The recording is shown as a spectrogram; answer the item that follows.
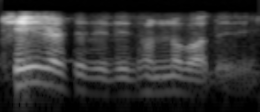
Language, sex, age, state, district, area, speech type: Bengali, male, 18-30, West Bengal, Uttar Dinajpur, rural, conversation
